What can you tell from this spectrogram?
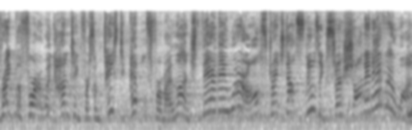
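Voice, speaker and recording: Against loud background noise, a cartoonish character voice rattles along at a fairly quick pace. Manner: cheerful, eager.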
